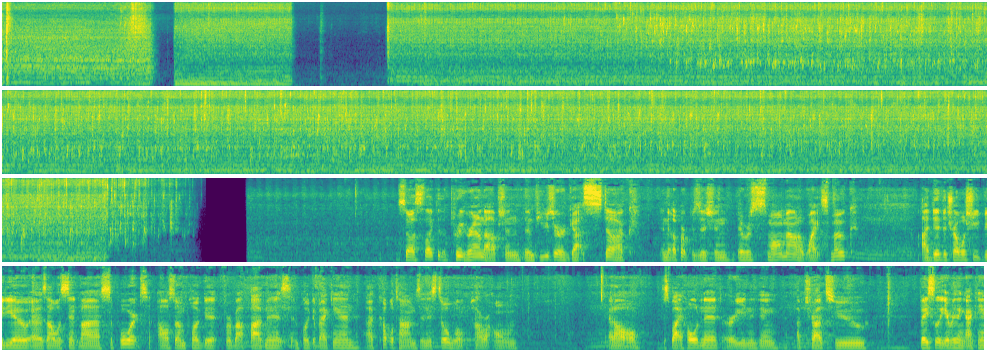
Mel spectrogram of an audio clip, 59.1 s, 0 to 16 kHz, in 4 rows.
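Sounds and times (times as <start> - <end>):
coffee maker pump hum: 0.0 - 4.4, 5.8 - 31.2
water running and trickling: 7.9 - 32.4.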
